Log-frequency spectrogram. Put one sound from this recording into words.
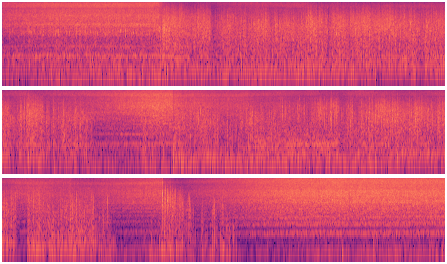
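A quadcopter's propellers whir and buzz in flight.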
